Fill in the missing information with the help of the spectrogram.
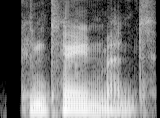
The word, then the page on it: containment: American English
